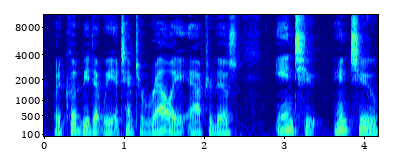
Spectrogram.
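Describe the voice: In a put-on character voice, a man sounds croaky and raspy at a medium pitch, with ordinary pitch variation, a moderate pace and a quiet background.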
